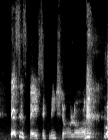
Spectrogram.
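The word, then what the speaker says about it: Xolo: Is that how you pronounce his name? Cholo. Oh yes, Cholo, Blue yes.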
